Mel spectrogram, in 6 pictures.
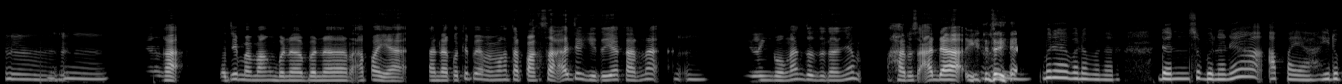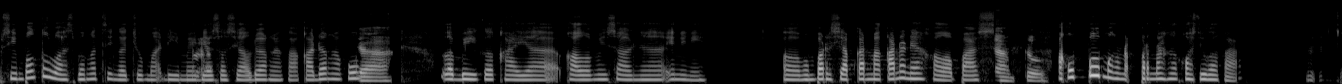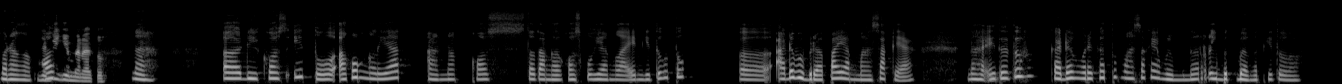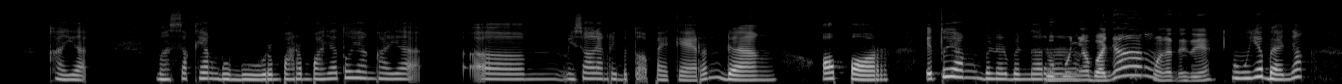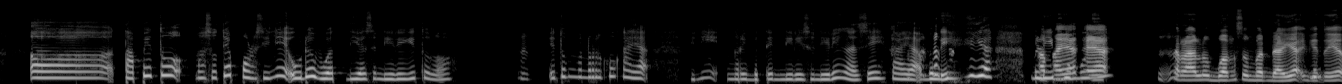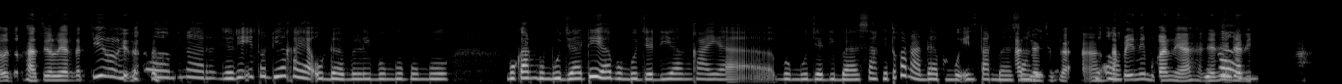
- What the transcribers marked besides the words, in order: other background noise; tapping; laughing while speaking: "gitu ya"; laugh; laughing while speaking: "beli iya"; unintelligible speech; laughing while speaking: "gitu"; unintelligible speech
- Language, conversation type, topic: Indonesian, podcast, Apakah gaya hidup sederhana membuat hidupmu lebih tenang, dan mengapa?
